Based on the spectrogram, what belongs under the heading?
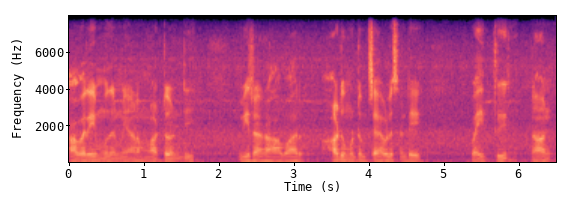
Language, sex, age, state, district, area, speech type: Tamil, male, 30-45, Tamil Nadu, Tiruchirappalli, rural, spontaneous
